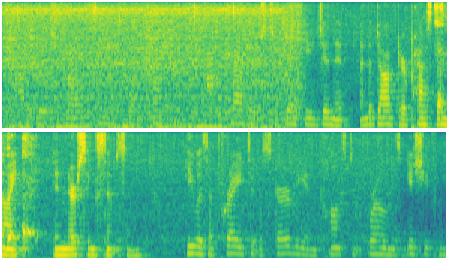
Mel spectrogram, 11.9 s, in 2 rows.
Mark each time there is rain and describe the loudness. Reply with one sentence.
The rain can be heard from 0.0 to 11.8 s, getting quieter.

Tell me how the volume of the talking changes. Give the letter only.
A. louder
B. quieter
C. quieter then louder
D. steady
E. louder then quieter
E.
